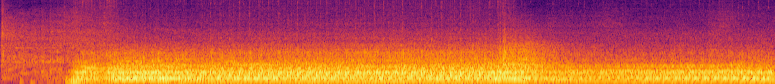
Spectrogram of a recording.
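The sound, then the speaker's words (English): A car engine cranks and catches with a loud burst, then settles into a deep, steady rumble with a brief throttle blip partway through, with no talking. “he's going to fire it up”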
